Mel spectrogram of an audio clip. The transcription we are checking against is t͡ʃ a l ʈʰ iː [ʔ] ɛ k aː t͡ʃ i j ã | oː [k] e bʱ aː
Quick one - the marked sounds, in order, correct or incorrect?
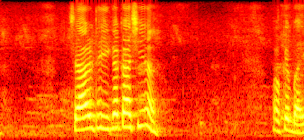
incorrect: k, correct

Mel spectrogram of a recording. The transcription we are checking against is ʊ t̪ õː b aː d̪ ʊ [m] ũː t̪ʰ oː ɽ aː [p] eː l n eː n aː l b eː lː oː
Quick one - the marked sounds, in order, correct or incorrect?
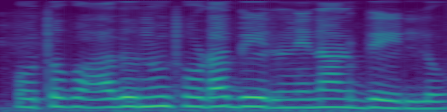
incorrect: n, incorrect: b

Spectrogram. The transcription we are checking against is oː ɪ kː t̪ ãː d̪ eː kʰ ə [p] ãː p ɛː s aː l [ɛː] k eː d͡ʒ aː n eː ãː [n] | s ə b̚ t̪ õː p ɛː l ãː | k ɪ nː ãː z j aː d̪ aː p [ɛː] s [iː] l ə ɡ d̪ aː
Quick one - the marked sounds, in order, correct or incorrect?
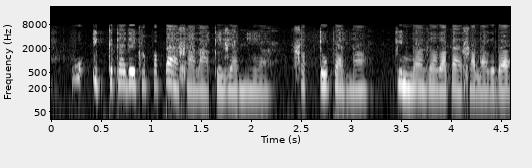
correct, incorrect: aː, incorrect: none, correct, incorrect: aː

